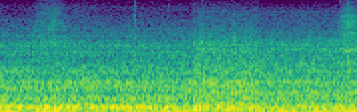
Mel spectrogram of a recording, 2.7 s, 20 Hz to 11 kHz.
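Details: 1998 Chevy S10 4.3 Vortec V6, warm idle after intake gasket replacement, heater on high to purge air from coolant, no more burning-antifreeze smell; smooth steady low drone, no ticks, knocks or stumbles; healthy and even.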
